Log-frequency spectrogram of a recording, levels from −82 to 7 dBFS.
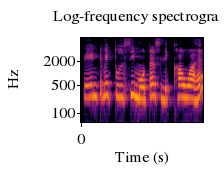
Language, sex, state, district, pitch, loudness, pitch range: Hindi, female, Uttar Pradesh, Gorakhpur, 250 Hz, -20 LUFS, 240-265 Hz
